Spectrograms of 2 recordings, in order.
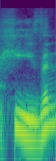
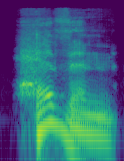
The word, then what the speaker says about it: heaven: I've heard people say heaven too. And it's not heaven, it's heaven.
